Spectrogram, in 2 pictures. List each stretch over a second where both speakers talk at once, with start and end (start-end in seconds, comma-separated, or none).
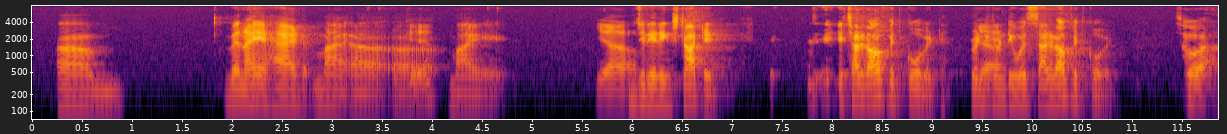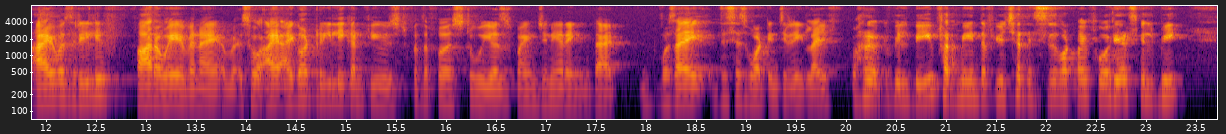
none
